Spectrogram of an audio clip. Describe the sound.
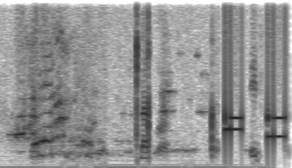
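Telephone keypad tones sound as star and hash codes are dialed: a few short, pure beeps separated by gaps, with people talking between and before them.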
